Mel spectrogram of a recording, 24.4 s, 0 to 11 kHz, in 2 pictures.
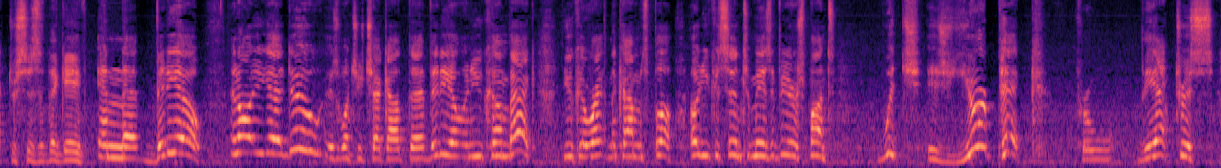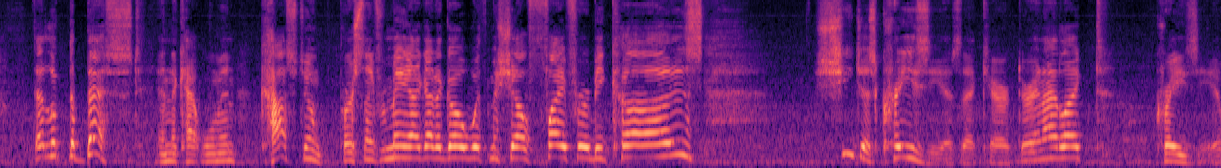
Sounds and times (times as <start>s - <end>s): Speech: 0.0s - 19.3s, 20.4s - 24.4s.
